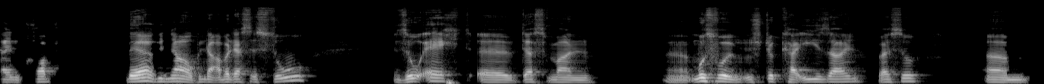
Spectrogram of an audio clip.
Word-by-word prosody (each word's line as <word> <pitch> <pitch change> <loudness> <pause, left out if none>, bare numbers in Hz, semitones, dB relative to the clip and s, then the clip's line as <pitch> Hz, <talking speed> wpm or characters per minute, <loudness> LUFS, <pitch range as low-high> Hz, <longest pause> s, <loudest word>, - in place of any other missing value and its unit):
dein 110 -2 -3
Kopf. 125 0 -1 0.7
Ja, 150 +4 +8
genau, 140 0 +2
genau, 120 0 -2
aber 120 +2 0
das 120 0 -1
ist 120 - -6
so, 185 +9 -1 0.8
so 115 +6 +1
echt, 150 -1 -1
äh, 105 -2 -1
dass 115 0 -3
man, 105 -2 -3 0.7
äh - - -7
muss 155 0 +4
wohl 135 -3 +7
'n 110 - -5
Stück 135 +6 -3
KI 120 +1 0
sein, 125 +2 -1
weißt 115 +2 -4
du? 145 0 -2 0.7
Ähm. 105 -1 -1
120 Hz, 140 wpm, -23 LUFS, 110-140 Hz, 0.8 s, Ja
